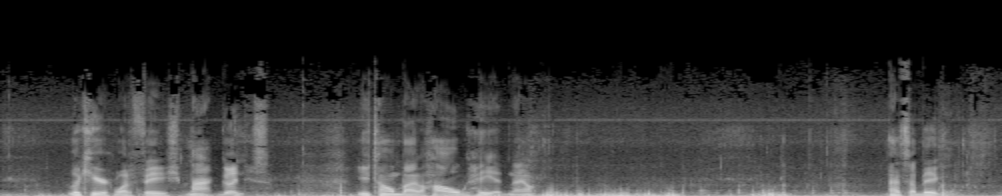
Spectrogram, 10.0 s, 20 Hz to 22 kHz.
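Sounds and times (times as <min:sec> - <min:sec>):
water lapping around boat: 0:00.0 - 0:10.0
wind buffeting microphone: 0:00.0 - 0:10.0.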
